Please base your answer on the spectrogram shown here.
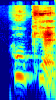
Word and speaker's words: Phuket: Yeah, and in Asia, they pronounce PH. It ain't an F sound. The P makes a P and the H makes H sound.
